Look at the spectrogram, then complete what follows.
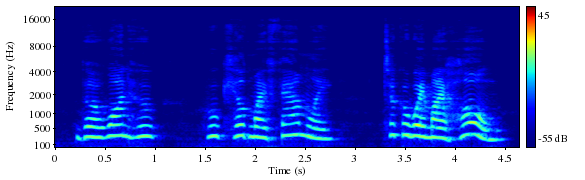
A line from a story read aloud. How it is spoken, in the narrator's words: Silphiel gasped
